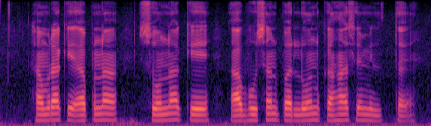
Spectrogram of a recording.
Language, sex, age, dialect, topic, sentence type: Magahi, male, 41-45, Central/Standard, banking, statement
